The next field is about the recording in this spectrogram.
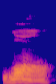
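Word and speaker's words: lámha: which is a day so law is a day but law with the nasal vowel is hands um jesus let him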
